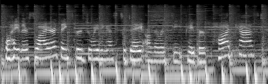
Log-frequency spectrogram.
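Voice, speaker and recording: A woman's voice: on the high side, measured pace, over music. A woman hosting a podcast, upbeat and encouraging, with frequent ums. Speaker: podcast host. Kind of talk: casual interview hosting.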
